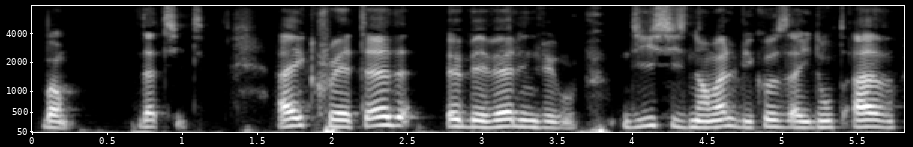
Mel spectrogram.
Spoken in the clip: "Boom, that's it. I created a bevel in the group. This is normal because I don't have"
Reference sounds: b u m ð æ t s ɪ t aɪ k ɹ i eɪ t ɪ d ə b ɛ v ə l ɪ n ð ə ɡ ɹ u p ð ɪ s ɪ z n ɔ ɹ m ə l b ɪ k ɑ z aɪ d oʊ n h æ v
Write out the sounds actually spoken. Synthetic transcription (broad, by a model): b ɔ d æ t s ɪ t aɪ k ɹ i eɪ t ɪ d ə b ɛ v ə l ɪ n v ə ɡ ɹ u p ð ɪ s ɪ z n ɔ ɹ m ə l b ɪ k ɑ z aɪ d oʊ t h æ v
